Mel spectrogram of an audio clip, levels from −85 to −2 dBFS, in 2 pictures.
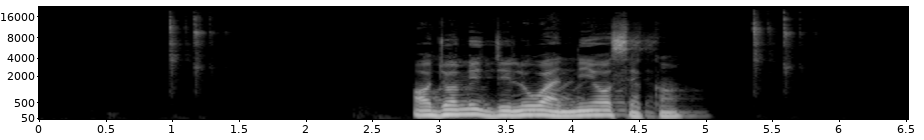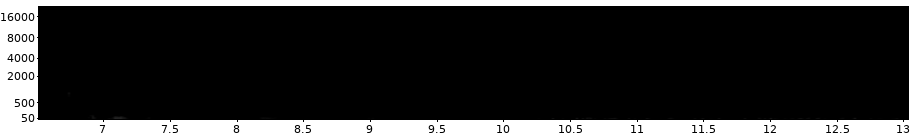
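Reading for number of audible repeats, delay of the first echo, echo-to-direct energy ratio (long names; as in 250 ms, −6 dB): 2, 113 ms, −18.5 dB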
